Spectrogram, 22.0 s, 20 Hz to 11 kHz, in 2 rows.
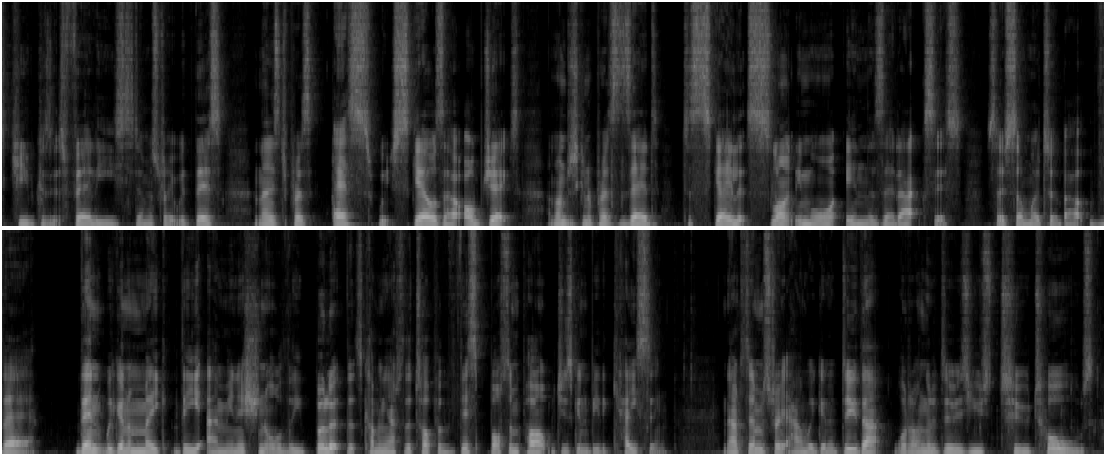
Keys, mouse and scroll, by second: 3.3 s, 6.0 z, 10.4 click, 12.0 middle click, 14.7 middle click, 16.7 shift+middle click, 17.8 click, 18.1 middle click, 18.9 Tab, 20.3 shift+middle click, 20.5 shift+middle click, 20.8 middle click, 20.9-21.4 scroll up 1, 21.4 shift+middle click, 21.8 click.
